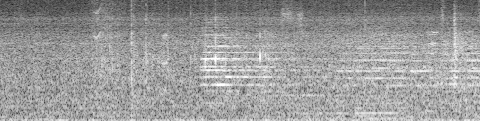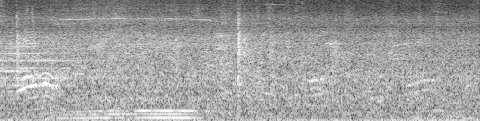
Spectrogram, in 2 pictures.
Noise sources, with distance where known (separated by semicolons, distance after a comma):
car horn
